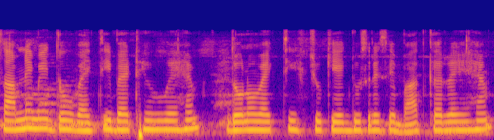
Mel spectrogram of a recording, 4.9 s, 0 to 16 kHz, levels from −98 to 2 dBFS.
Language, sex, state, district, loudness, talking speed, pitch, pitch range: Hindi, female, Chhattisgarh, Raipur, -17 LUFS, 205 wpm, 185 Hz, 180-195 Hz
